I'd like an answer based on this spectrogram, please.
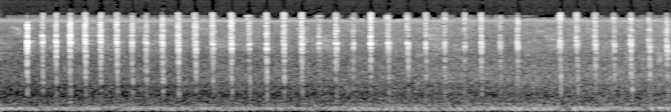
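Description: A fluffy puppy's paws pattering on paving as it trots: a rapid, even run of light clicks, about five a second, with a short break about five seconds in. A low steady rumble lies underneath.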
